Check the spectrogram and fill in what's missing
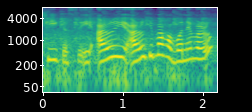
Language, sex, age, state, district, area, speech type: Assamese, female, 18-30, Assam, Golaghat, urban, spontaneous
